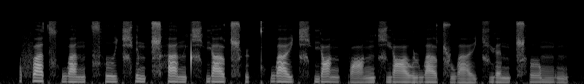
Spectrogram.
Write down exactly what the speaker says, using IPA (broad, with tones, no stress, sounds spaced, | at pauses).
f ä˥ t͡sʰ w a˨˩ n t͡sʰ ɹ̩˧˥ t͡ɕʰ i˧ n ʈ͡ʂʰ a˥˩ n t͡ɕʰ j ä˥ ʈ͡ʂʰ ɻ̩˨ kʰ w a˥˧ ɪ̯ t͡ɕʰ j ɑ˥˩ ŋ p ɑ˧˥ ŋ ɕ j ɑ˥ ʊ̯ ɻ w ä˥ ʈ͡ʂ w a˨˩ ɪ̯ t͡ɕ ɥ ɛ˥˩ n ʈ͡ʂʰ ɤ˥ m ʊ˥˩ ŋ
